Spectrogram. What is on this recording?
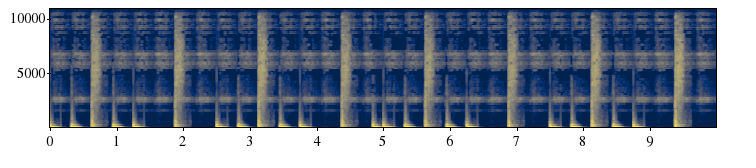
breakbeat hiphop A3 4bar 96bpm
Simple beat recorded from Octatrack, processed with Analog Heat. Four bars, 96 BPM. 3/6
breakbeat, hiphop, loop, sleigh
